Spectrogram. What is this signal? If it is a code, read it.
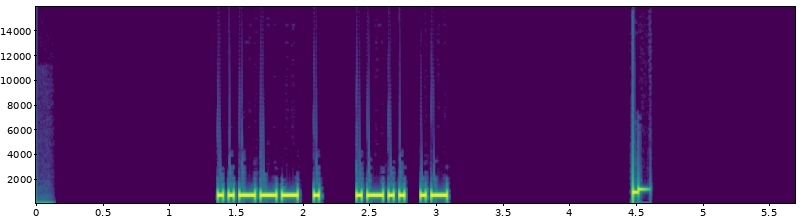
Morse code, heard as a keyed tone, about 31 wpm, 700 Hz. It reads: 2E LA
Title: Field Day Exchanges Encore - 30wpm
